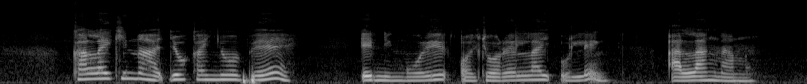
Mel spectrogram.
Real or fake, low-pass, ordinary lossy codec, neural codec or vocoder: fake; 19.8 kHz; none; vocoder, 44.1 kHz, 128 mel bands, Pupu-Vocoder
